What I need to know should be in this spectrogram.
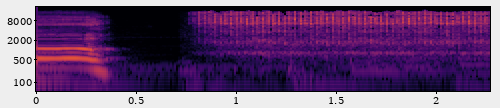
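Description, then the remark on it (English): After a brief tonal sound and a short pause, a spinning prize wheel clicks rapidly and steadily, a dense, even stream of sharp ratcheting ticks that continues without slowing. “Ryan, spin the wheel. Here we go.”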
